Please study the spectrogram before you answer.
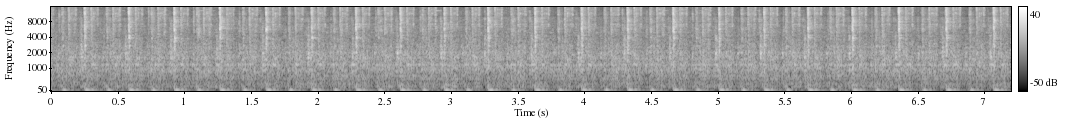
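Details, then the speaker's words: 1970 John Deere 140 single-cylinder, fired up after its no-fuel problem was fixed by pressurizing the gas tank; the engine chugs at a low, fairly even idle of roughly 250–500 rpm with steady firing pulses, running normally. "Gave it a little bit of pressure, and it fired right up. Idling it like, I don't know, 250 RPM, 500 RPM, something like that."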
